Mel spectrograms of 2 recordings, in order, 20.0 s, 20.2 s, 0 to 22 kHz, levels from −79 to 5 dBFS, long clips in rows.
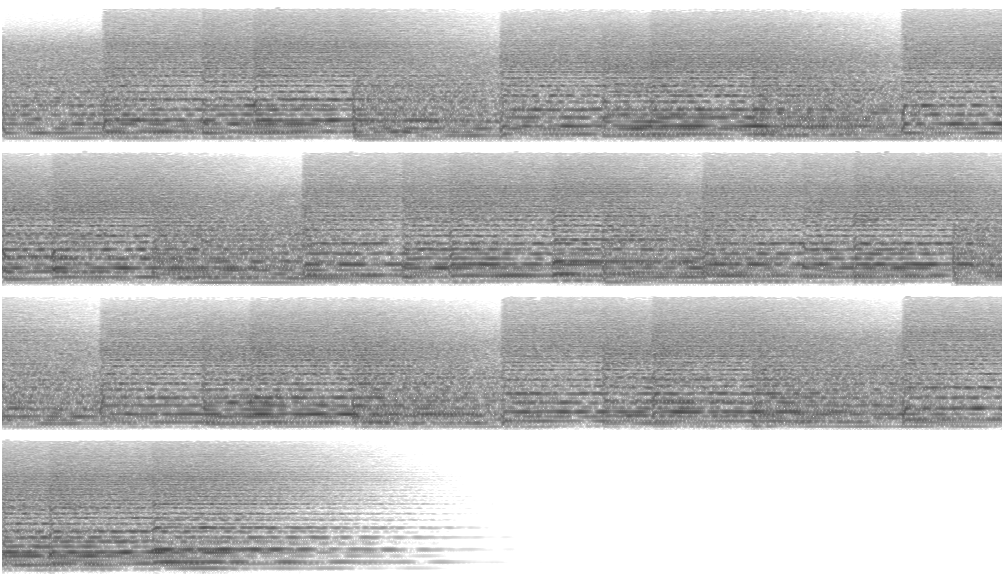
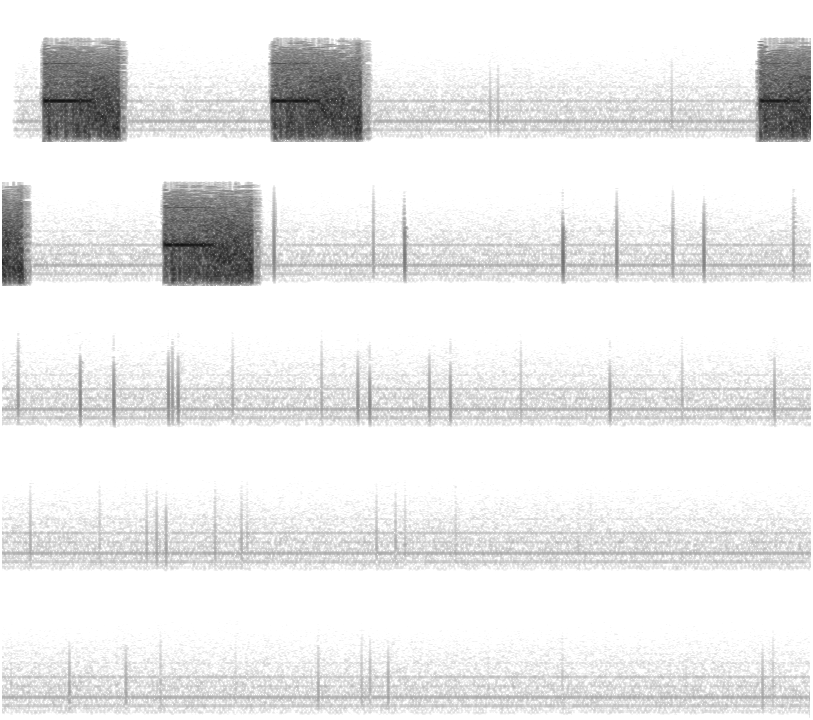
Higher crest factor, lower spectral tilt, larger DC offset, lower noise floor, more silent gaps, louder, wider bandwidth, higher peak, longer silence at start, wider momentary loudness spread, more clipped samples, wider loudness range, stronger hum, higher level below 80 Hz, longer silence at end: about the same, 16 dB vs 16 dB; second, -1 dB/octave vs -3.5 dB/octave; neither; first, under -90 dBFS vs -52 dBFS; neither; second, -20 LUFS vs -7 LUFS; first, 18 kHz vs 8 kHz; second, -6 dBFS vs 0 dBFS; second, 0 s vs 0.2 s; second, 5 LU vs 8 LU; second, under 0.1% vs 0.3%; about the same, 3 LU vs 3 LU; neither; second, -68 dBFS vs -58 dBFS; second, 2.95 s vs 14.9 s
